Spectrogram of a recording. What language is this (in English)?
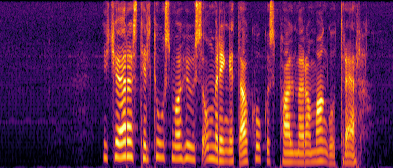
Norwegian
